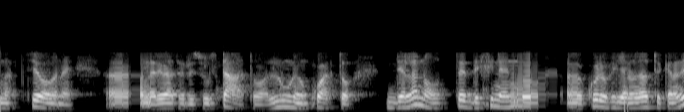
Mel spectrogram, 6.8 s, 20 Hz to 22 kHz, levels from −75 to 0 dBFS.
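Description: From 1.15 to 1.50 s, just before "è arrivato il risultato", and again from 5.11 to 5.77 s, after "un quarto della notte", the speech turns into a rigid metallic buzz near 94 Hz: robotic sound from repeated short buffers, likely from a stalled stream being filled by looping roughly 10.7 ms of audio while most of the real signal was skipped. At 6.24 s, within the 300 Hz to 3.7 kHz telephone band of the G.711 line, a 30 ms packet loss is bridged by pitch repetition, heard as a brief held, buzzy note.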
